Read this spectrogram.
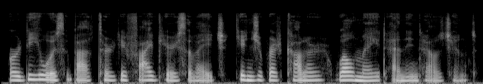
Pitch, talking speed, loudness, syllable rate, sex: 190 Hz, 175 wpm, -20 LUFS, 5.4 syllables/s, female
